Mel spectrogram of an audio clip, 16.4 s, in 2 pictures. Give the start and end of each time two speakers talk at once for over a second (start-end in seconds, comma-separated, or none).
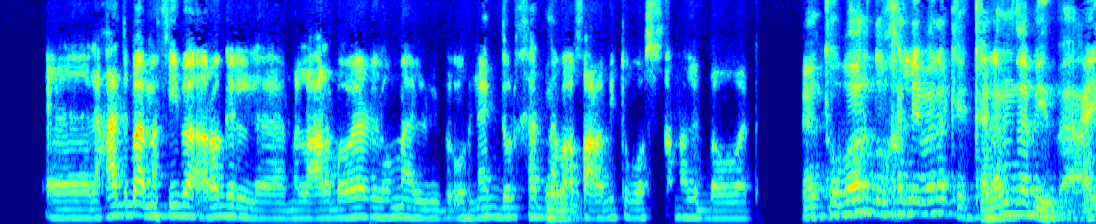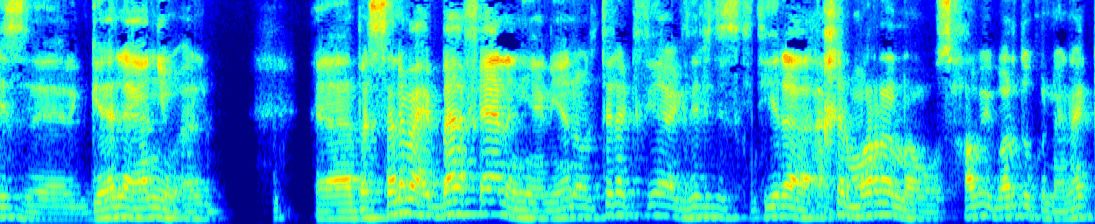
none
